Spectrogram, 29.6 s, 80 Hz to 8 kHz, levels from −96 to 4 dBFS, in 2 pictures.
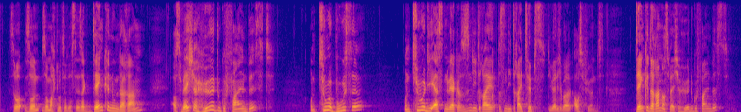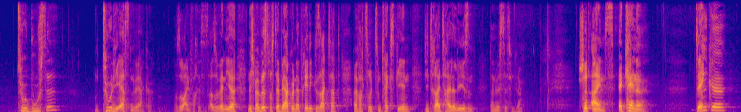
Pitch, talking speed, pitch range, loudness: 160 Hz, 185 wpm, 130-190 Hz, -23 LUFS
